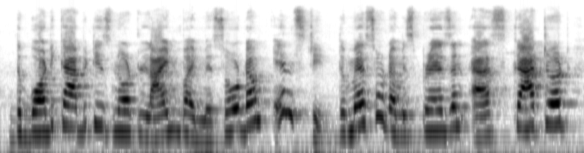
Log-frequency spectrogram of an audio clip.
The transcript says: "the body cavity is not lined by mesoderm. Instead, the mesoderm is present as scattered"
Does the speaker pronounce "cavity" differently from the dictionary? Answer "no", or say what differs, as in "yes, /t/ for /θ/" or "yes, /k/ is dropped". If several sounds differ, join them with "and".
yes, /b/ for /v/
